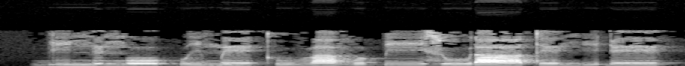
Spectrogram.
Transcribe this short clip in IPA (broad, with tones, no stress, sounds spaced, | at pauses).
ɡ͡b i˦ ŋ ɪ˦ ŋ oː˦ kʷ i˨˦ m eː˨ kʰ u˨ β a˨ v ʊ˦ k͡p iː˦ z uː˦ ɾ aː˦˨ t e˨ ŋ i˨ ɗ e˦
